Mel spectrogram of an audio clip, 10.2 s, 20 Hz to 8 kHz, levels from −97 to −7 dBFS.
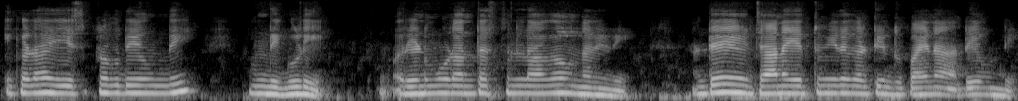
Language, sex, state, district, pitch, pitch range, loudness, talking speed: Telugu, female, Andhra Pradesh, Krishna, 175 Hz, 155-185 Hz, -36 LUFS, 120 wpm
